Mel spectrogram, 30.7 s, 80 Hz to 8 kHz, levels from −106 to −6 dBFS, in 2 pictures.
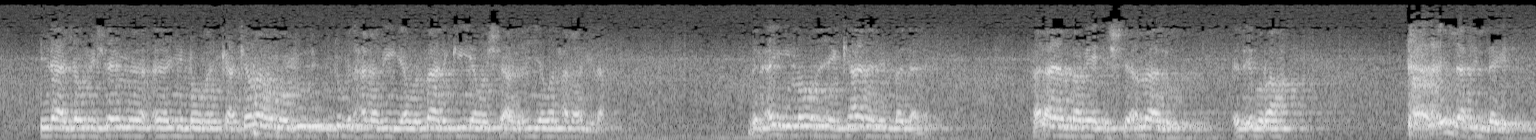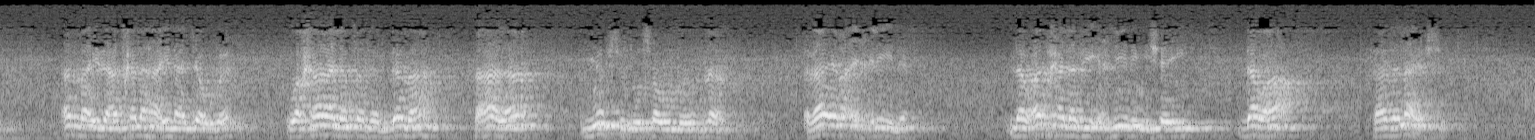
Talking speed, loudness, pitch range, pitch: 100 wpm, -20 LUFS, 165-190 Hz, 170 Hz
